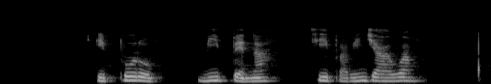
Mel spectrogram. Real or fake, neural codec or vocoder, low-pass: real; none; 5.4 kHz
